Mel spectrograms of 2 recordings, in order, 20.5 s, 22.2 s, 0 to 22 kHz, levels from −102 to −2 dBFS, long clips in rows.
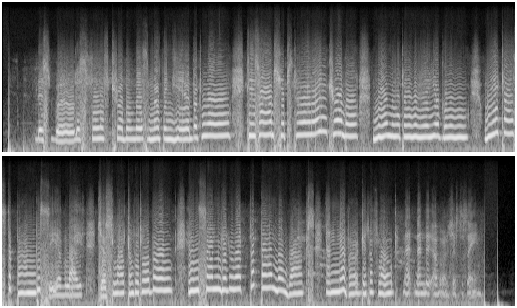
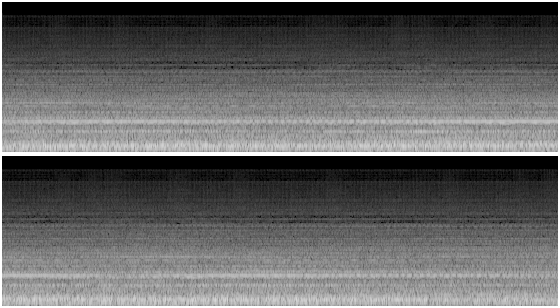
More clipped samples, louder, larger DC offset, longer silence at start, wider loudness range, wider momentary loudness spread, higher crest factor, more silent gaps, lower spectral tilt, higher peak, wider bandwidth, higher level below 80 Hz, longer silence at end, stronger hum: neither; first, -19 LUFS vs -27 LUFS; neither; about the same, 0.1 s vs 0 s; about the same, 3 LU vs 1 LU; first, 10 LU vs 2 LU; about the same, 12 dB vs 14 dB; neither; second, -5.5 dB/octave vs -8 dB/octave; first, -8 dBFS vs -12 dBFS; first, 10 kHz vs 8.8 kHz; about the same, -38 dBFS vs -34 dBFS; first, 0.25 s vs 0 s; neither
